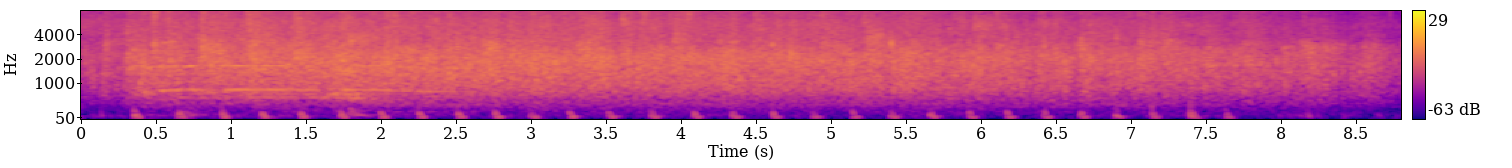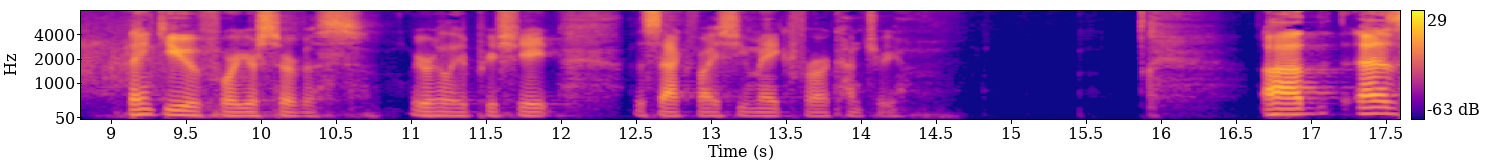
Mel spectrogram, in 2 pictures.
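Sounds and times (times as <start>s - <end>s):
crowd round of applause: 0.0s - 9.3s
speech: 9.1s - 14.4s, 16.7s - 17.5s.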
